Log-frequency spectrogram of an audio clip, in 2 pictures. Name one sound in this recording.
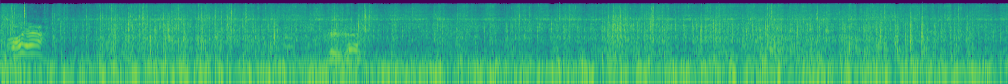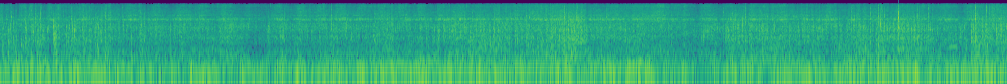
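Wind buffets loudly past the rider.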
